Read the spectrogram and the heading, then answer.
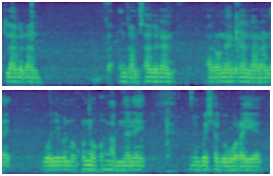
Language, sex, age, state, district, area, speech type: Bodo, male, 18-30, Assam, Kokrajhar, rural, spontaneous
